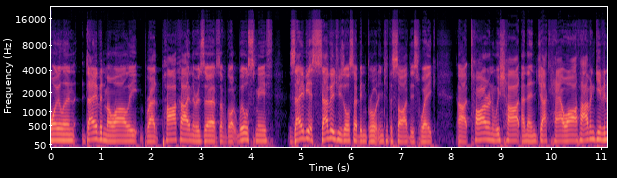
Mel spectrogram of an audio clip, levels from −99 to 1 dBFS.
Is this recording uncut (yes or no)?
no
